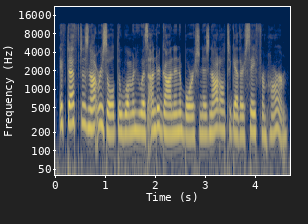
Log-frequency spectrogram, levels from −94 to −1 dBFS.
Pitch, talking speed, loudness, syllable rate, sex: 205 Hz, 230 wpm, -20 LUFS, 6.4 syllables/s, female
